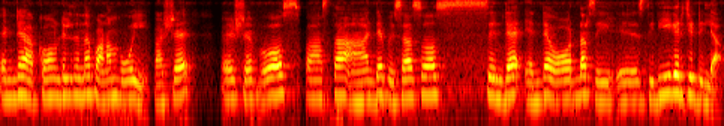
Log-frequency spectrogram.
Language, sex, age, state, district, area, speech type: Malayalam, female, 60+, Kerala, Kottayam, rural, read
